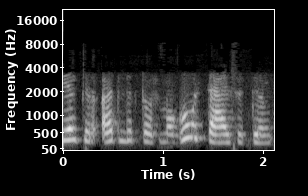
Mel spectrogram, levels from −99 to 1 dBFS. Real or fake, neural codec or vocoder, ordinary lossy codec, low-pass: real; none; MP3, 32 kbps; 10.8 kHz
